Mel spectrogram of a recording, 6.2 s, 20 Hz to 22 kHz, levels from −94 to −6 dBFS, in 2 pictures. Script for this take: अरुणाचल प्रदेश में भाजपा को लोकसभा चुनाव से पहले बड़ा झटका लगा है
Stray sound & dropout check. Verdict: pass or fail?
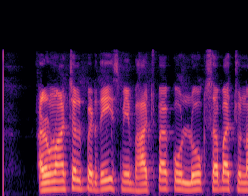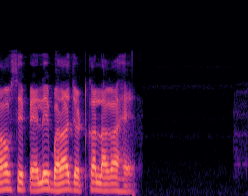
pass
